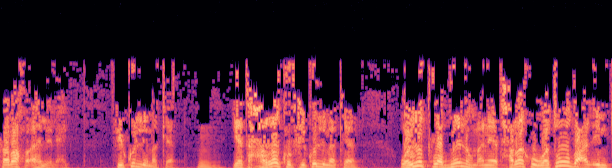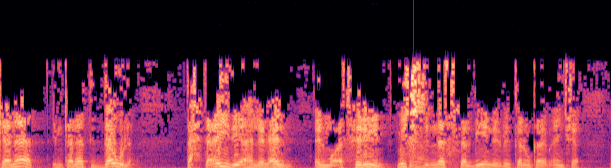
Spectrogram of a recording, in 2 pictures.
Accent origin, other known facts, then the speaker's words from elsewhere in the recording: Egypt; في مثل عندنا في مصر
